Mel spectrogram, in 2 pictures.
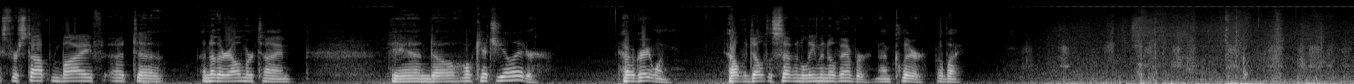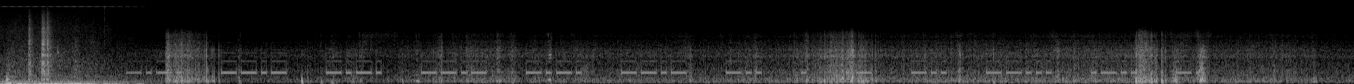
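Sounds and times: morse code tone: 0:14.8 - 0:21.2, 0:22.1 - 0:25.6.

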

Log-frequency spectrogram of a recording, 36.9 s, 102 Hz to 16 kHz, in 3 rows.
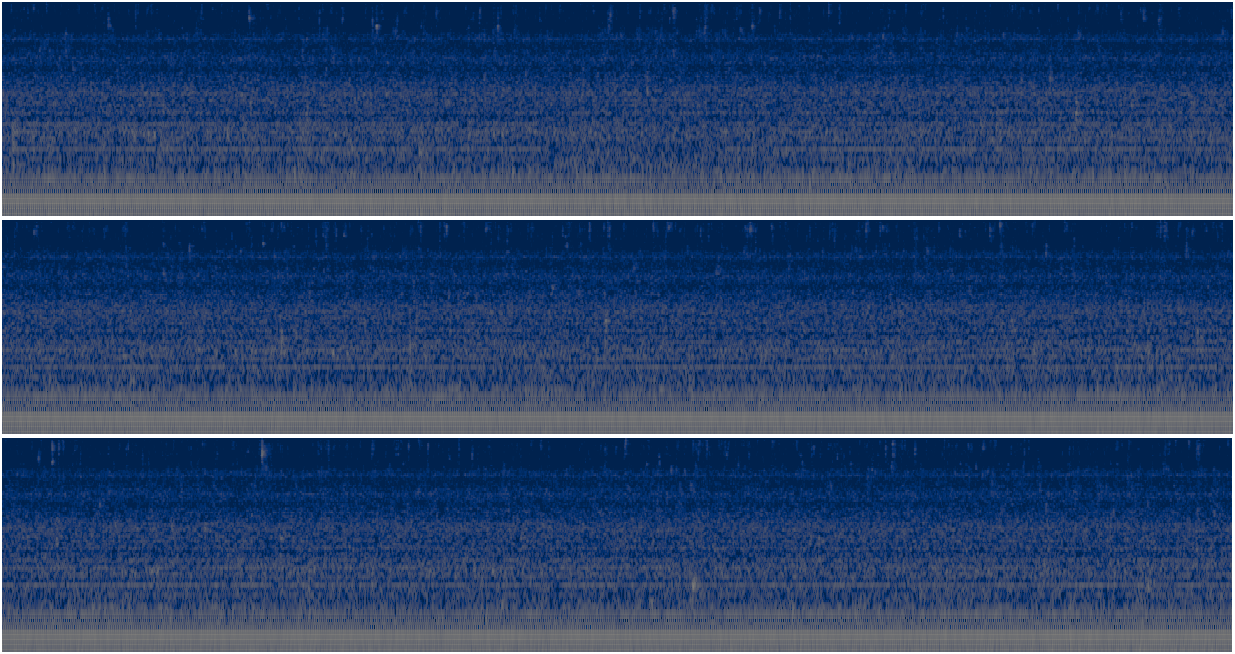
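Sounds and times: aquarium pump hum: 0:00.0 - 0:36.9
water bubbling and trickling: 0:00.0 - 0:36.9.

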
